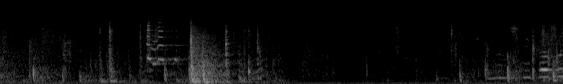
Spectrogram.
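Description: A door swung shut in a period room, one firm thunk standing out amid rustling movement, with muffled talk and scattered footsteps around it.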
